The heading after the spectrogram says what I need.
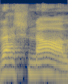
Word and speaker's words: rationale: the rationale, the pronunciation is rationale, not rational then, okay? The Okay. rational is an adjective, but the word rational is pronounced rationale, and then you use it as a noun.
